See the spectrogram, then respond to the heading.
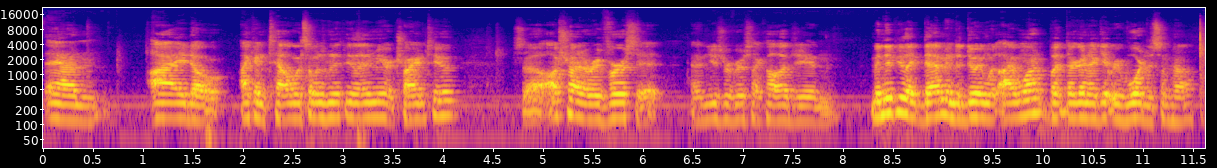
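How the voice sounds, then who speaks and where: A man with a fairly high pitch at a fairly quick pace, monotone and flat in intonation, with audible room echo. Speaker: special education aide. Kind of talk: mock counseling interview.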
